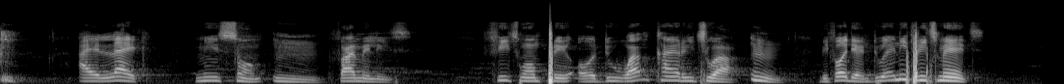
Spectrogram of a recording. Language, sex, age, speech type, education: Nigerian Pidgin, male, 15-29, spontaneous, tertiary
